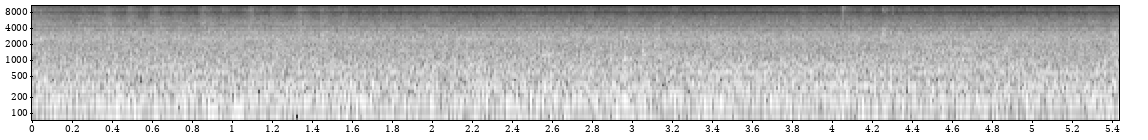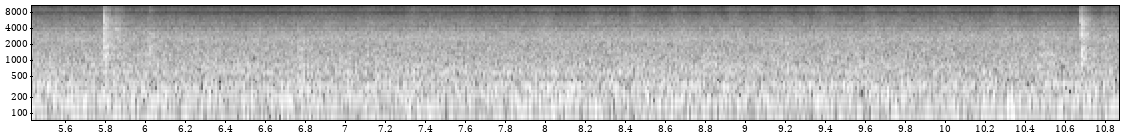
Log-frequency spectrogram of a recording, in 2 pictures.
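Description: Faint, steady hiss of room tone with no distinct activity, broken by a single soft click just before the six-second mark.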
